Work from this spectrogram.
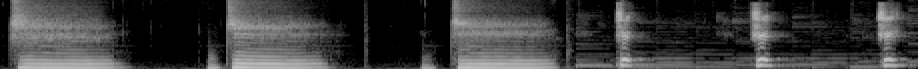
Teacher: This sound is not aspirated, just as in the English words junk. J, J, J. · J. So, turn up the tip of tongue against the hard palate and then loosen it a bit and let air out. This sound is not aspirated, just as in the English words junk.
